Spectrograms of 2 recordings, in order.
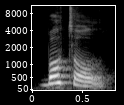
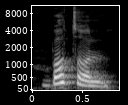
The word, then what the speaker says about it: bottle: هنا لدينا كلمات تنتهي بحرفا ال L ويليه E، إذن ال E لا تلفظ، ال ال مثل bubble bubble وتعني الفقاعات، table table طاولة، needle needle الدبوس أو الإبرة، bottle bottle القارورة.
